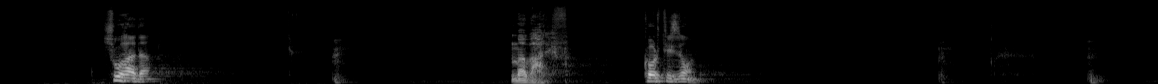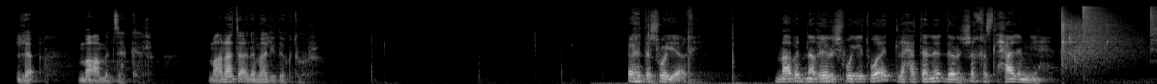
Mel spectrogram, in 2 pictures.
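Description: A middle-aged man speaks calmly and seriously, close by.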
